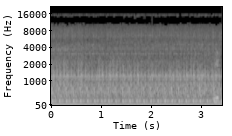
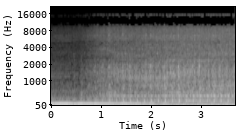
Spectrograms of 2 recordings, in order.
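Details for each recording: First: Perkins marine diesel just restarted after lift pump replacement and fuel-system bleeding: uneven, slightly stumbling idle of about 214 pulses a minute, with a little sputter from air still in the fuel lines. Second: Perkins marine diesel after lift pump replacement and fuel-system bleeding: even, steady idle of about three and a half beats a second with a constant low drone, no smoke; runs smooth and healthy.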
